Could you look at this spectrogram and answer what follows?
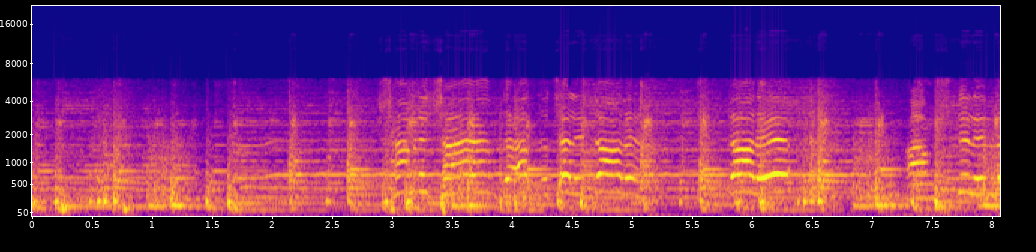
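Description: Live 1960s British beat-group music: a male lead singer over electric guitar and a drum kit, the sung line coming in about three seconds in with long, wavering held notes.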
